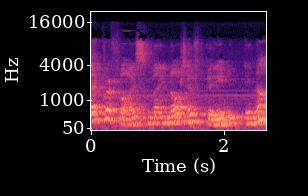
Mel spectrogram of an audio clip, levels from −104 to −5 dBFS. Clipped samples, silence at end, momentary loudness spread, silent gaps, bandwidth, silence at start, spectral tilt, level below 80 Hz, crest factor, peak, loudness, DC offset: under 0.1%; 0 s; 4 LU; none; 13 kHz; 0 s; -6 dB/octave; -56 dBFS; 14 dB; -14 dBFS; -29 LUFS; under 0.1%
